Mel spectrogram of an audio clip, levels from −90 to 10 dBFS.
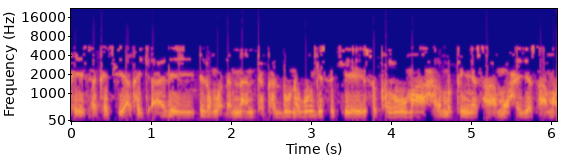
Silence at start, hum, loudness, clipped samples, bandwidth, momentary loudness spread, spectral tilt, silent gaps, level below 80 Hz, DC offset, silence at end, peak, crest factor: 0 s; none; -13 LUFS; under 0.1%; 6 kHz; 3 LU; -5.5 dB/octave; none; -58 dBFS; under 0.1%; 0 s; 0 dBFS; 14 dB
